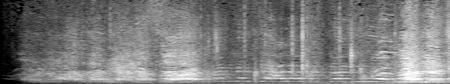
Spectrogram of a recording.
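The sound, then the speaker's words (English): A dense crowd of protesters shouts and chants in the streets of Kiswe, a town on the outskirts of Damascus, Syria, gathered around Arab League monitors; many voices overlap in a continuous loud roar with sharper cries rising above it, sustained throughout. “In the streets of Kiswe, the Arab League monitors have immediately attracted a crowd of protesters. I've just heard someone shouting, "People of Kiswe, what are you waiting for?”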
